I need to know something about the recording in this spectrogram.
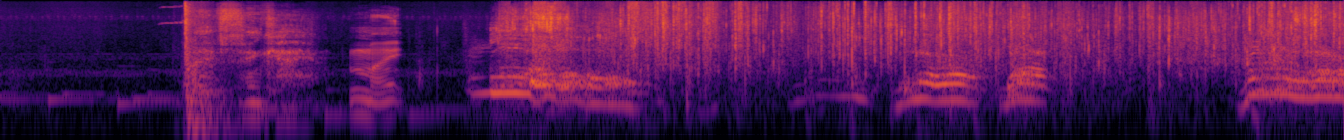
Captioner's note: retches; Walter retching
